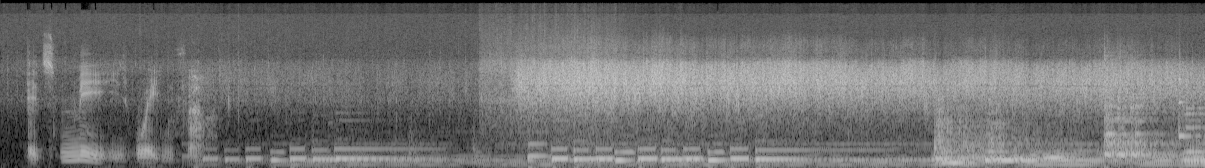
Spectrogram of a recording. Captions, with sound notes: It's me he's waiting for. (tense music continues) (rain whooshing)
